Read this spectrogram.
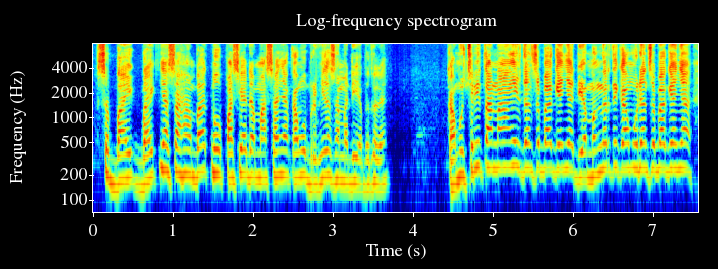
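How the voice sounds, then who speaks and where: A man's voice: high-pitched, fairly bright tone. A man, a pastor, giving a humorous church sermon, telling stories and acting out conversations with his wife, chuckling between points. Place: church service.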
